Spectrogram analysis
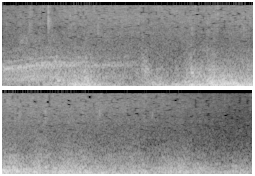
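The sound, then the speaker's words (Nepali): Thunder rolls over heavy rain during a storm: a loud, continuous low rumble that swells through the middle and eases toward the end, with the dense hiss of rain throughout. “जब पानी पर्यो र बाढी आयो, अनि हुरी चल्यो र त्यस घरमाथि बजारियो”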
